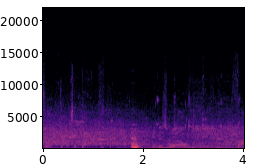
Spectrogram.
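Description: NBA game broadcast audio: steady arena crowd noise with a basketball being dribbled on the court.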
